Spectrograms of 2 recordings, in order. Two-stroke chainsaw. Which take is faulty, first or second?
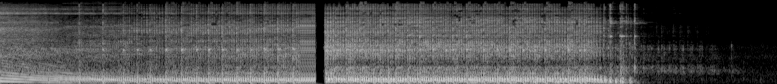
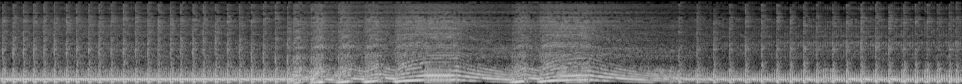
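first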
